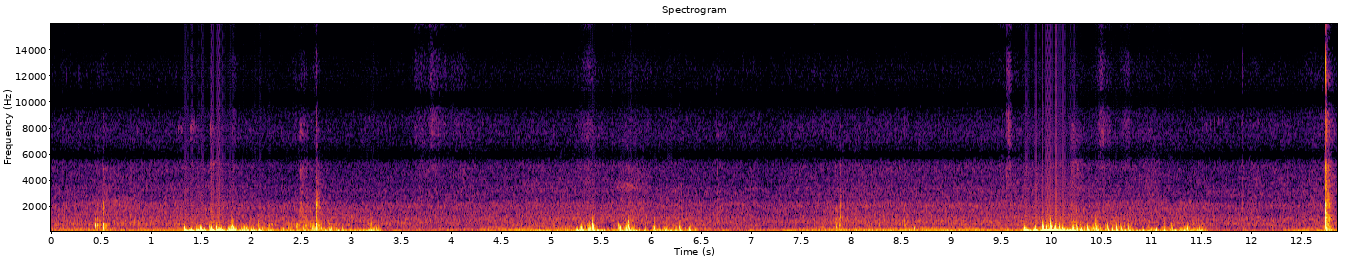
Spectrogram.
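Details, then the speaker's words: 12-inch Climate Keeper oscillating table fan after cleaning, running on high speed: low rushing air swells and fades as the head sweeps past, motor underneath steady and quiet; spins faster than a similar motor, running normally. "Um, it probably has the same motor as the Ponus, but it actually spins faster."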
